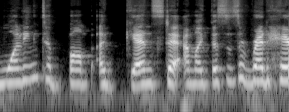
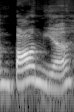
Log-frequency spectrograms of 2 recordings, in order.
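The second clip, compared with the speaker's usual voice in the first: put-on Manchester accent; 3 semitones lower than usual. Repeating a funeral director's joke line in his Manchester accent. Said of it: "Except he says in his accent".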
